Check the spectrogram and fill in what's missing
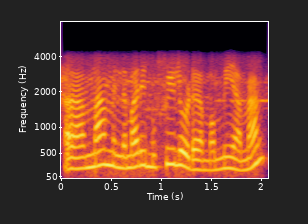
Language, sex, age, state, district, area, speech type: Tamil, female, 18-30, Tamil Nadu, Krishnagiri, rural, conversation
